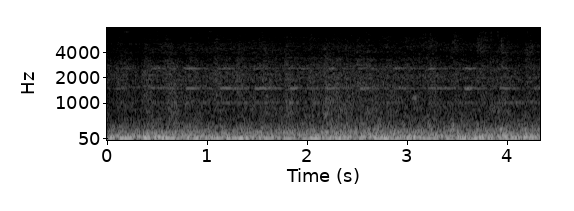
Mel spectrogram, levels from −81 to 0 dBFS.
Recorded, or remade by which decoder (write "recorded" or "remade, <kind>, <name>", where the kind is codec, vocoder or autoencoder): remade, vocoder, BigVGAN v2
